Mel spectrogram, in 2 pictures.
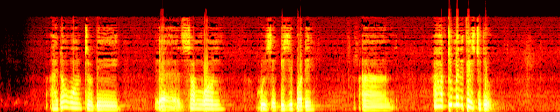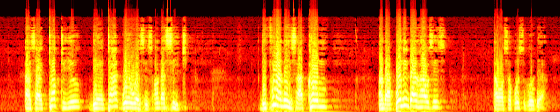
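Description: An elderly man speaks forcefully into a microphone, in short bursts with pauses.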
